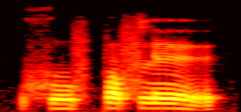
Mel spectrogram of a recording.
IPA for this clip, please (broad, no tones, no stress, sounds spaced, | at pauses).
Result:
x u f p ɔ f l ø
